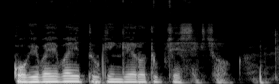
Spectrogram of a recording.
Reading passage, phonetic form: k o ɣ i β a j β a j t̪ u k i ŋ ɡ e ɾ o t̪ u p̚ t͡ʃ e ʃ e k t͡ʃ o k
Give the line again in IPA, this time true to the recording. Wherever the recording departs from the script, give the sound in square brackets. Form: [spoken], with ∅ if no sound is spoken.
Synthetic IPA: k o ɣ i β a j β a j t̪ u k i ŋ ɡ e ɾ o t̪ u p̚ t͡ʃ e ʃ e k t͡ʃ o k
